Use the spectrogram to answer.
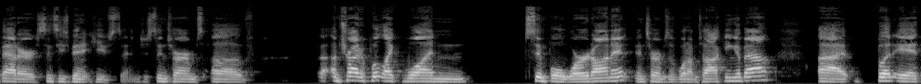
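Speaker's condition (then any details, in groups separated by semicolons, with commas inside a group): No condition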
